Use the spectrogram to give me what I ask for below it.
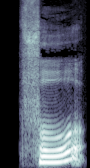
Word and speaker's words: Phố: Phố. – This is pronounced with a high, rising tone.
